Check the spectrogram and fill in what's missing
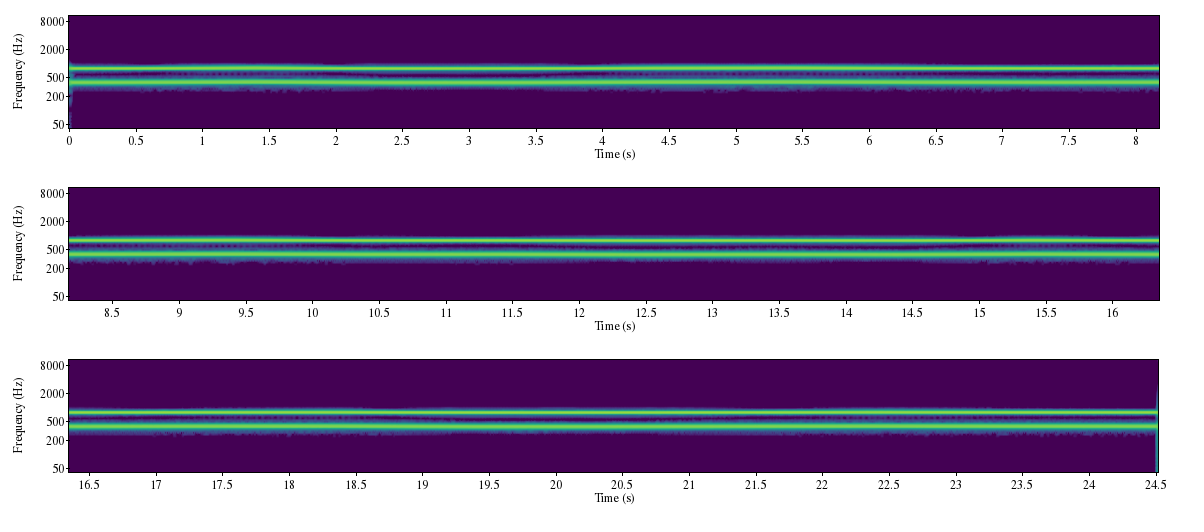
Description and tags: This is an (electronic) atmosphere processed in SuperCollider
ambience, ambient, atmosphere, electronic, processed, supercollider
